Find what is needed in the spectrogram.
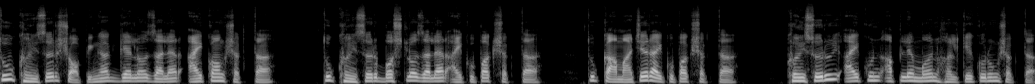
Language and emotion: Goan Konkani, neutral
